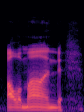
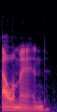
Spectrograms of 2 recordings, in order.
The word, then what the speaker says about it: Allemande: say the word Allemande, they're saying it in the square dance pronunciation where they say Allemande, and so Allemande left in it like that.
